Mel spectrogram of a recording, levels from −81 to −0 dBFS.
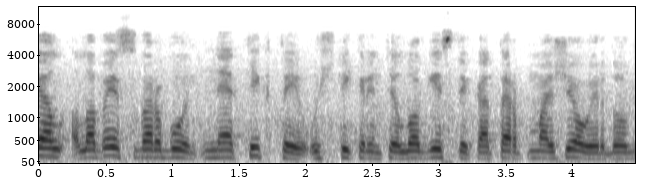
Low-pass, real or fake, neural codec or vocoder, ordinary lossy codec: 7.2 kHz; real; none; Opus, 32 kbps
